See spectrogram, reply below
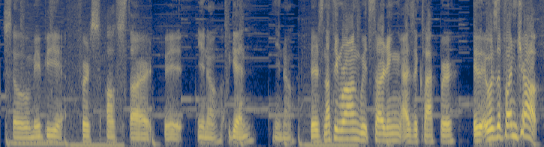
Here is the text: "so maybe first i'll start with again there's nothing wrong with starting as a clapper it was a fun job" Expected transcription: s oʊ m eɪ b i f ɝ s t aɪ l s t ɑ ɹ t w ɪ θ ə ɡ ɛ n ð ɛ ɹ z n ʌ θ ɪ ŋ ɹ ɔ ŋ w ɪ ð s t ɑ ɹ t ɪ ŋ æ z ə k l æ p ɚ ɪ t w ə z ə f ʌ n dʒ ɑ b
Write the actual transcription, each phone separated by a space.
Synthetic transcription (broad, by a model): s oʊ m eɪ b i f ɝ s t aɪ l s t ɑ ɹ t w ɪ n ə ɡ ɛ n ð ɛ ɹ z n ʌ θ ɪ ŋ ɹ ɔ ŋ w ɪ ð s t ɑ ɹ t ɪ ŋ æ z ə k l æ p ɚ ɪ t w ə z ə f ʌ n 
